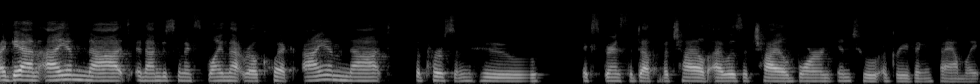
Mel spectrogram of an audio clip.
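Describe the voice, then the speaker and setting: A woman with an ordinary speaking voice, fairly low in pitch, at a moderate pace with fairly even intonation and a quiet background. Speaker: grief coach. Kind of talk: interview outro.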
